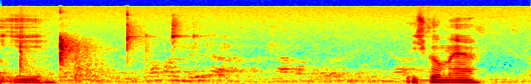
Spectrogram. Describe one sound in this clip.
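Billiard balls clack together and knock over small pins.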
